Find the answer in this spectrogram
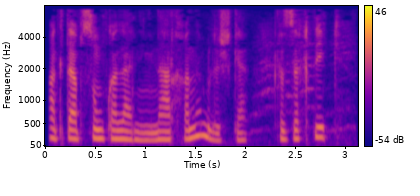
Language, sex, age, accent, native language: Uzbek, female, 25-34, Toshkent viloyati, Uzbek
